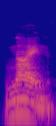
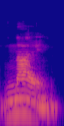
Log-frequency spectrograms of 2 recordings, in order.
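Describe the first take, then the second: First: It is said with English pronunciation. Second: It is said with English pronunciation.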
